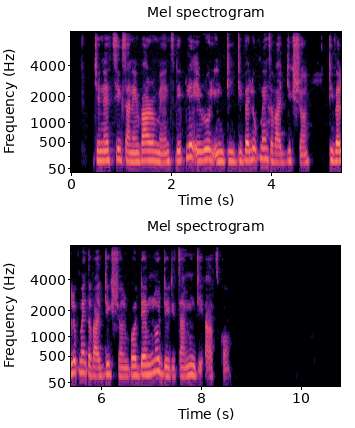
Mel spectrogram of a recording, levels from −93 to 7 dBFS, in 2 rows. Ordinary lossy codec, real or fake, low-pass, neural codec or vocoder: none; real; none; none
